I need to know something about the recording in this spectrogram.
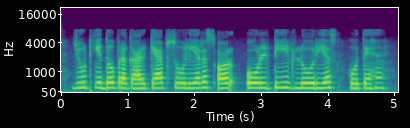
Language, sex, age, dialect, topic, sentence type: Hindi, female, 18-24, Hindustani Malvi Khadi Boli, agriculture, statement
